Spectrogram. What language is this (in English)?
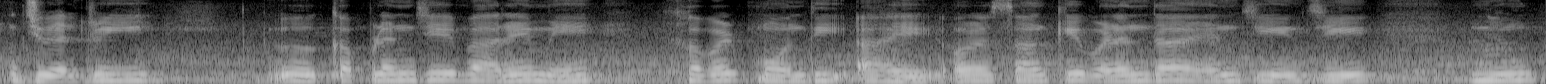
Sindhi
